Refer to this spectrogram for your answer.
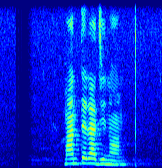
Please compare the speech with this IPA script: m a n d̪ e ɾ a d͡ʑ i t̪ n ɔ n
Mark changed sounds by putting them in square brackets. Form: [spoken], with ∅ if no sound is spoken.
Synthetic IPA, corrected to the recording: m a n [t̪] e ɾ a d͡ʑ i [∅] n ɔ n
